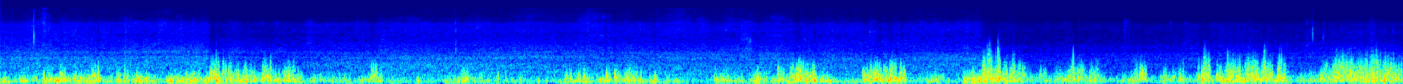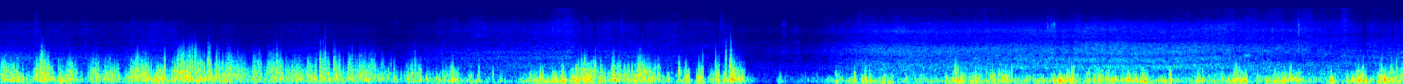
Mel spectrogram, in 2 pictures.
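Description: Wind buffeting a mobile phone's microphone in irregular gusts, with a short lull a few seconds before the end.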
